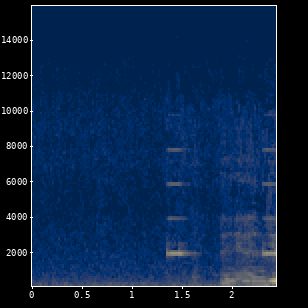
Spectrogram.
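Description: A single short, high electronic beep from a microwave oven's keypad about a second and a half in, against quiet room tone, as the microwave is being set to thaw chicken.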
